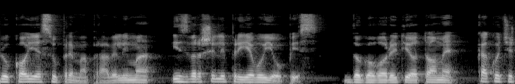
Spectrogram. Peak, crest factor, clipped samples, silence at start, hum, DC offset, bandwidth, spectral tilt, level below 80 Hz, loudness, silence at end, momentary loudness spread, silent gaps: -4 dBFS; 16 dB; under 0.1%; 0 s; none; under 0.1%; 11.5 kHz; -5 dB/octave; -48 dBFS; -19 LUFS; 0 s; 7 LU; none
